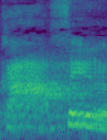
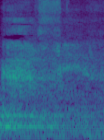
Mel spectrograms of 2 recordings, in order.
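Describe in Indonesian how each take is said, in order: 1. Kata itu diucapkan dengan nada kasar. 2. Kata itu diucapkan dengan nada lembut. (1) "Mungkin intonasinya yang kasar" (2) "Kalau enggak ya dilembutin"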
